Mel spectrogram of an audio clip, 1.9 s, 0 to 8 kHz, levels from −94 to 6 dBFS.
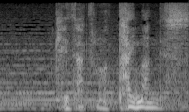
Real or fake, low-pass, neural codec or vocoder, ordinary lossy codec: real; 7.2 kHz; none; none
